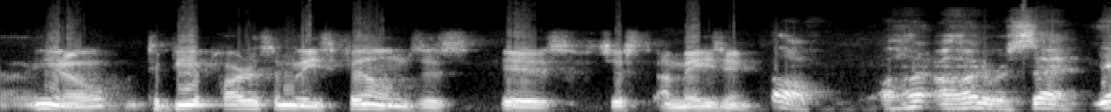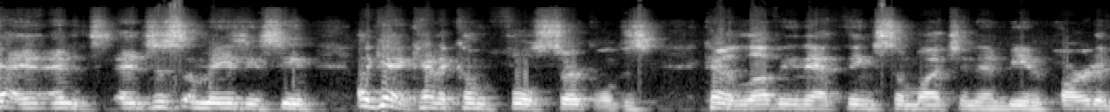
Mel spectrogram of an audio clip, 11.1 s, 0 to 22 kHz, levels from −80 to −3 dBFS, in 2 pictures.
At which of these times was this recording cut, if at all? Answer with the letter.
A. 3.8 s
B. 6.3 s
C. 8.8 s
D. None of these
A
